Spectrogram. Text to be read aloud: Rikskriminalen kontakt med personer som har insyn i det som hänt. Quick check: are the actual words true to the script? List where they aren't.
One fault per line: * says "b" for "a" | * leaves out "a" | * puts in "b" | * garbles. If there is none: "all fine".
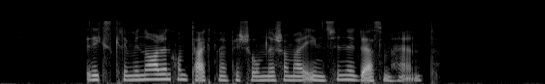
all fine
